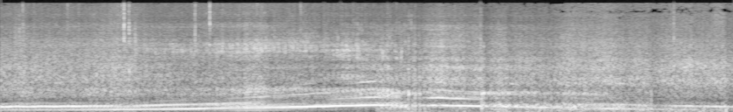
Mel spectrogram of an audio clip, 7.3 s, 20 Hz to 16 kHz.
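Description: Lamborghini Aventador LP700-4 Roadster's V12 engine as the car drives past: running steadily at low revs, then climbing in pitch as it accelerates, dropping sharply about four seconds in and settling back down.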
